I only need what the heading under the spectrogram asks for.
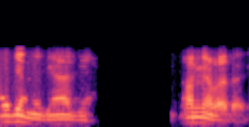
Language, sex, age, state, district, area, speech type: Odia, male, 60+, Odisha, Bhadrak, rural, conversation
